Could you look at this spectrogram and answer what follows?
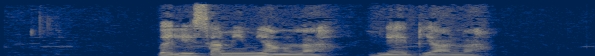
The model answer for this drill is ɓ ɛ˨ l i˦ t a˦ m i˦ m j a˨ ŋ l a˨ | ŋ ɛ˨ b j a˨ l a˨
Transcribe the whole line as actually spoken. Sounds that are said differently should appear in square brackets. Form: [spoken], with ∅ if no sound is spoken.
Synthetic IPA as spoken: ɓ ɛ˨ l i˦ [s] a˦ m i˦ m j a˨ ŋ l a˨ | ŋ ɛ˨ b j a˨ l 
